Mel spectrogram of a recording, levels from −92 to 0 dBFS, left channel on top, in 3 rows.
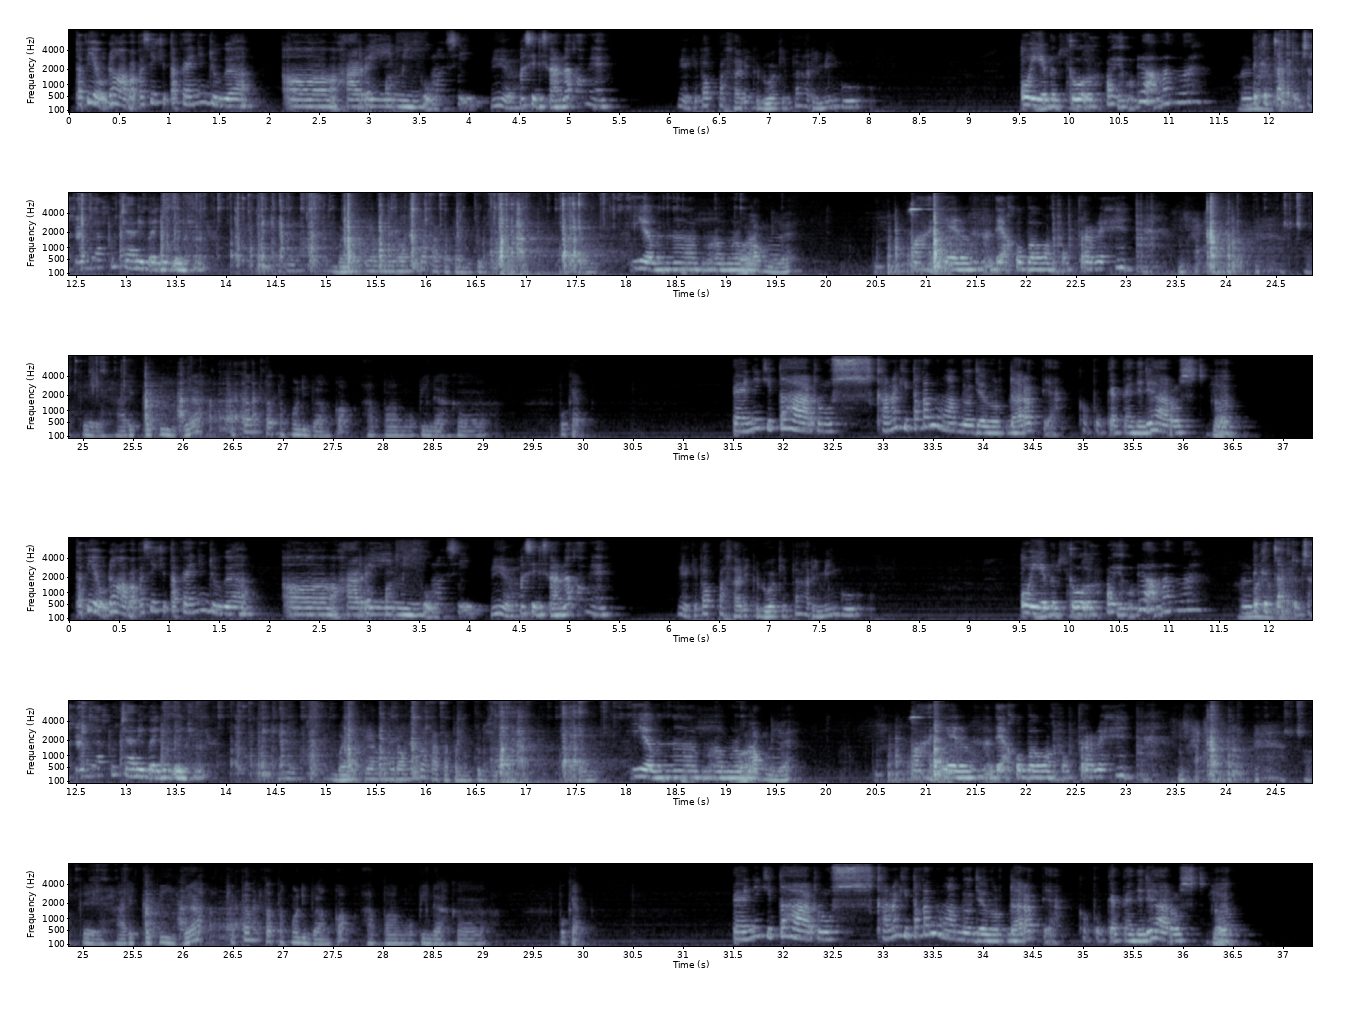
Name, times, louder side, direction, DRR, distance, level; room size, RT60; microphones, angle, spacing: voice 1, 0.1-1.8 2.1-4.1 4.5-5.4 9.5-11.3 11.7-13.9 18.0-19.3 20.8-23.4 31.5-36.4, equal, 15° left, 0.6 m, -33 dB
voice 2, 2.9-3.5 4.2-4.5 6.1-7.9 9.6-10.2 11.7-12.3 14.5-16.9 17.4-17.8 18.2-19.7 20.5-20.6 23.5-24.0 24.3-29.1 29.9-30.0 36.3-36.4, right 2 dB, 30° right, 0.3 m, -41 dB
sound 1, 11.9-18.6 18.9-19.2 19.5-19.6 20.5-21.9 22.2-22.6 22.8-26.9, left 5 dB, 80° left, 0.4 m, -36 dB
4.3 x 3.0 x 2.7 m
head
